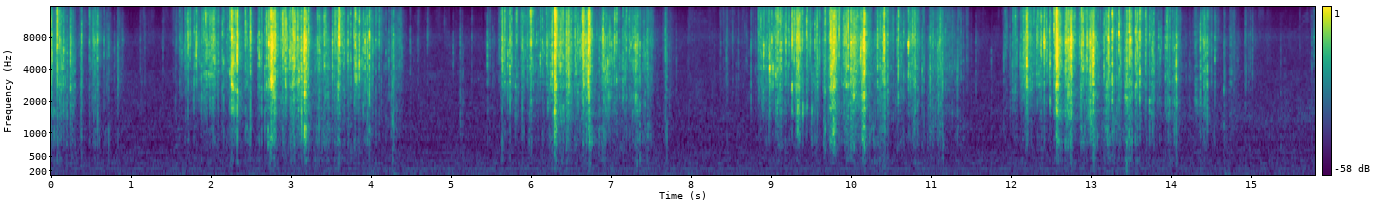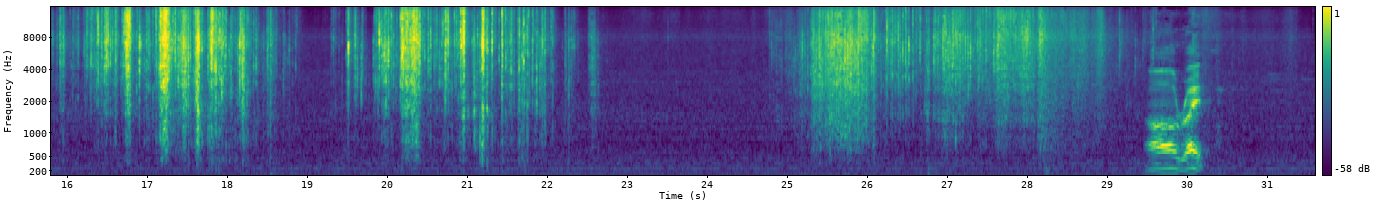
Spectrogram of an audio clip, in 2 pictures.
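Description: Plastic trading-card pack wrappers being torn open and crinkled in repeated bursts, about seven in all, each lasting a second or two, a few seconds apart.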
